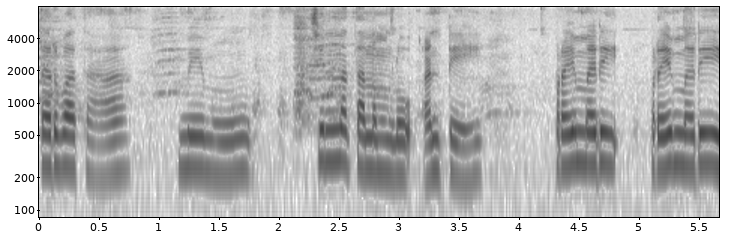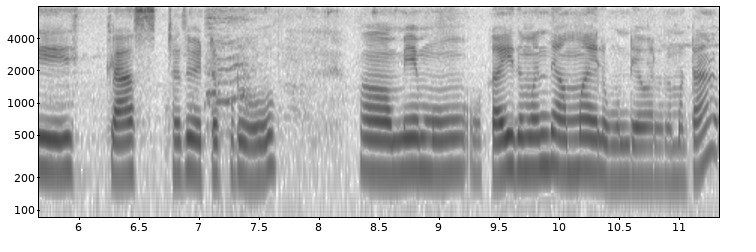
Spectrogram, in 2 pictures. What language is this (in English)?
Telugu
